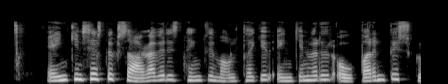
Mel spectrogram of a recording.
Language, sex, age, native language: Icelandic, female, 40-49, Icelandic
